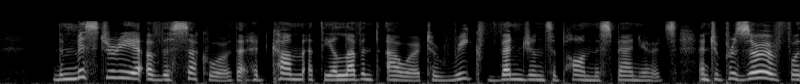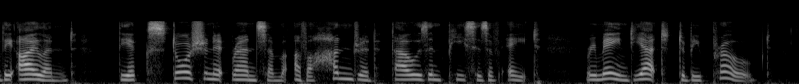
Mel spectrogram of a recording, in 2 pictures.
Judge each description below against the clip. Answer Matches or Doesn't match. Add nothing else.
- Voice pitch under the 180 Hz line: Doesn't match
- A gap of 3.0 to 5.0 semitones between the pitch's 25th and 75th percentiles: Matches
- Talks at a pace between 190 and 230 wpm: Doesn't match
